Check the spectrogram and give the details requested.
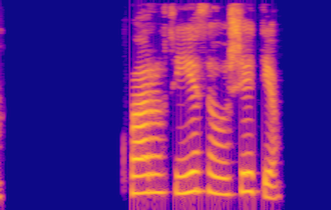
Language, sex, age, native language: Icelandic, male, 11, Icelandic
